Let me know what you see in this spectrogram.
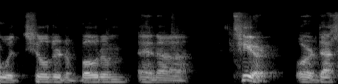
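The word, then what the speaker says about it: Týr: Like we were on tour with Children of Bodom and Tyr, or that's how you say it, Tyr, however you want to say it. You're right, Tyr.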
